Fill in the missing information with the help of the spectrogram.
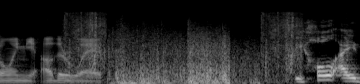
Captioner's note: thunder cracks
